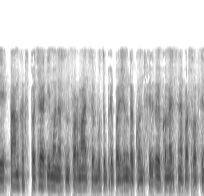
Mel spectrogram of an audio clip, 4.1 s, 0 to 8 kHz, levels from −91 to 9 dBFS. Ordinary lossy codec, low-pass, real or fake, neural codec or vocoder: AAC, 16 kbps; 7.2 kHz; real; none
